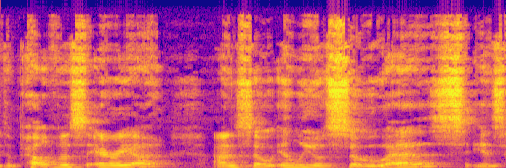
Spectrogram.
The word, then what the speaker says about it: iliopsoas: pelvis area and so iliopsoas is how you pronounce that iliopsoas and not iliopsis so some people do pronounce the p but that is wrong then pectineus then rectus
